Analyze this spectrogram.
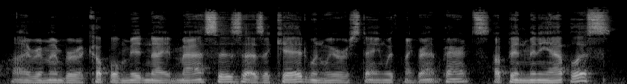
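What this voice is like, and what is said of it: Minnesota Twin Cities accent. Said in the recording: “That is where my accent is from, by the way, the Twin Cities up there. It's probably driving some of you crazy by now.”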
